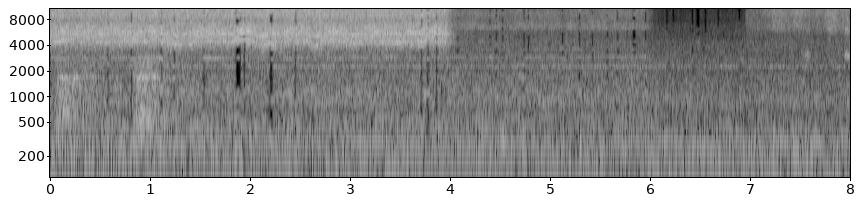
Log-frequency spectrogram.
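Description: Ultrasonic cleaning tank running: a steady hissing buzz from the agitated water over a low hum. About halfway through, the high hiss drops away and the sound turns quieter, with the hiss coming back faintly near the end.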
